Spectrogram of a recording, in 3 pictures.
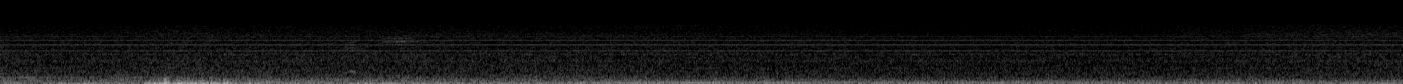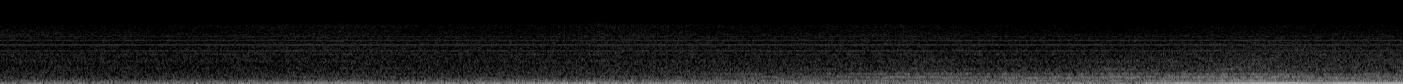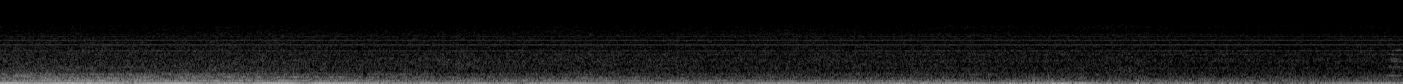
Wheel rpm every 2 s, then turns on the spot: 0, 0, 0, 0, 0, 0, 0, 0, 0, 0, 0, 0, 0, 0, 0, 0, 0, 0, 0, 0, 0.
none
